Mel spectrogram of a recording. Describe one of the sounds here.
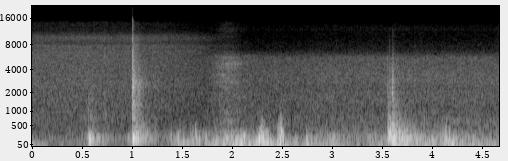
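Heavy logs thump and knock against a wooden truck bed.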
